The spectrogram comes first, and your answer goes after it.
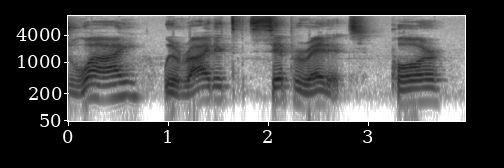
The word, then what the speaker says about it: por: Poor. Poor. Yeah, there's a letter R in the end. We pronounce it as R in English.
